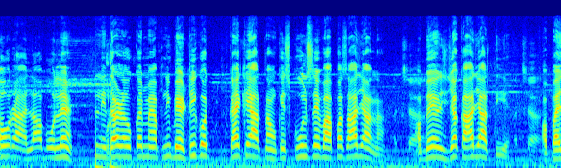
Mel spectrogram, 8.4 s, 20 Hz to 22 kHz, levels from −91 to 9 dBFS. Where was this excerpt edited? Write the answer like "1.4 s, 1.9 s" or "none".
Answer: 1.5 s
